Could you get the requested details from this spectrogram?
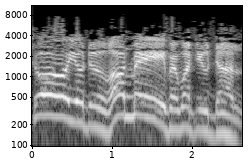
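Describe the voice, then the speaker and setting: Putting on a character voice, a man speaks at a fairly slow pace in a high pitch with very wide pitch swings. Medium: read story. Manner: rough, streetwise.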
